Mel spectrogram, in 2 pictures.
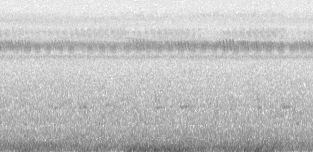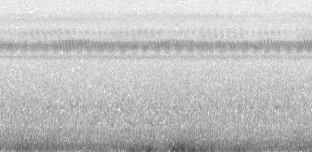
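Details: Grass insects chirping on a summer night: a steady, high, shimmering trill runs without pause over a constant low rumble, with a slight swell in the background noise near the end.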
